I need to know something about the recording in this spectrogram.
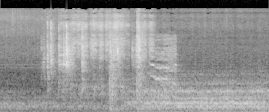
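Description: A door swings open with a creak.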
